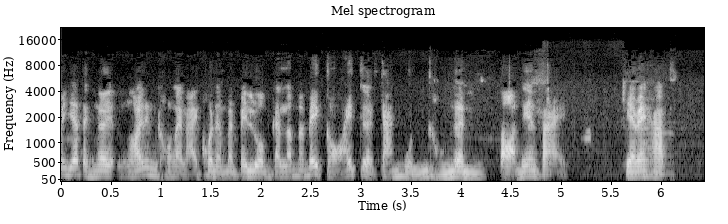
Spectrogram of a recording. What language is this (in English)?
Thai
